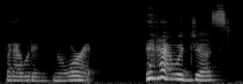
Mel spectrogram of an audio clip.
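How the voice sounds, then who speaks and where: A woman's voice: mid-range voice, normal speed. A woman, a tarot reader and spiritual coach, giving a casual channeling talk in a candid, earnest way, swearing now and then and acting out inner voices. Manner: animated, acts out inner voices.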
